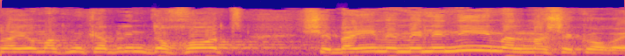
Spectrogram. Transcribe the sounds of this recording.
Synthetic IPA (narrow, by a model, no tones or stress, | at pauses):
ajo̞mʁakme̞kablimd̪o̞χo̞t | ʃe̞baimvemelinimalmaʃe̞ko̞ʁe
